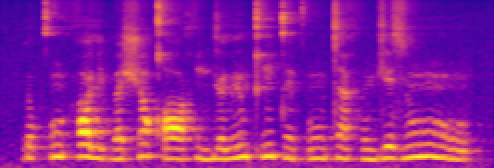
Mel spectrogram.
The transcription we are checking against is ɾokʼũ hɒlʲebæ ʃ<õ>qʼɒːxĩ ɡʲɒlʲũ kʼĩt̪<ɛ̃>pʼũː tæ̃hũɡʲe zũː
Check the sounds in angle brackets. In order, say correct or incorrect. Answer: correct, incorrect

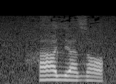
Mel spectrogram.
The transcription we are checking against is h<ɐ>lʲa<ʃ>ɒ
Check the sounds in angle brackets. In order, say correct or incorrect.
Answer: incorrect, incorrect

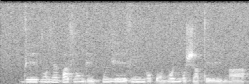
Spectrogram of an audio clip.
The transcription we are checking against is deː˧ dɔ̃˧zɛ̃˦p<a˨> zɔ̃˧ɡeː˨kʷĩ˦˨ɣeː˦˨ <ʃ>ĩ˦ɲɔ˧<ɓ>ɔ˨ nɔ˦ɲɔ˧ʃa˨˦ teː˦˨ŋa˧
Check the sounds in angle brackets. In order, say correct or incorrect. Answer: incorrect, incorrect, correct

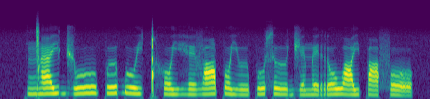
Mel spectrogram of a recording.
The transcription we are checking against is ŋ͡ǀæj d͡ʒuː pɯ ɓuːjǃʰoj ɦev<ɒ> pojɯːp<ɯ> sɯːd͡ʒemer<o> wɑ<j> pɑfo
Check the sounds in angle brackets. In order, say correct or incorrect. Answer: incorrect, incorrect, correct, correct

